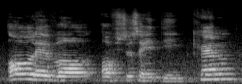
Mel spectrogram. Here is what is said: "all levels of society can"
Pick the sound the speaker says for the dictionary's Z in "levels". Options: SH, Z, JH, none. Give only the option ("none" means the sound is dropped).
none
